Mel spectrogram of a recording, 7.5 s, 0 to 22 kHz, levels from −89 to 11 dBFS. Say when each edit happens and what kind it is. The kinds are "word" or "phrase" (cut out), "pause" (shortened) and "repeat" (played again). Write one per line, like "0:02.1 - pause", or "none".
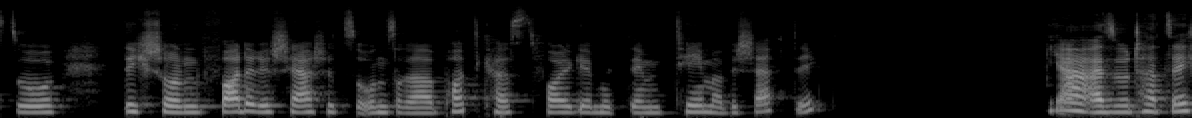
none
